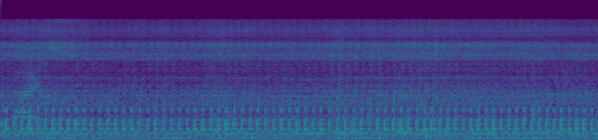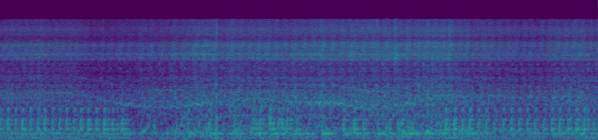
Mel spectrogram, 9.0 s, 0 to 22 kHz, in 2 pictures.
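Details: 2009 Yamaha 6 hp four-stroke outboard after no-start troubleshooting and an impeller change: even steady putter at idle with no misses or knocks; water cold, cooling water shoots far out the back; running normally.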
